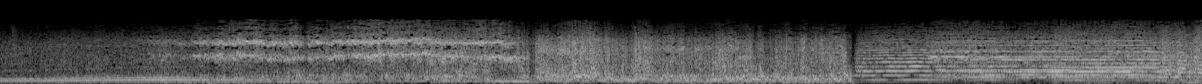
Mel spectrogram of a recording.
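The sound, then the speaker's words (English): A grey car roars at high speed toward a police car as tyres squeal in long, high-pitched skids, with a burst of harsh engine and road noise in the middle. Loud throughout, with no talking. “The grey car bears down upon the police car at high speed.”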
